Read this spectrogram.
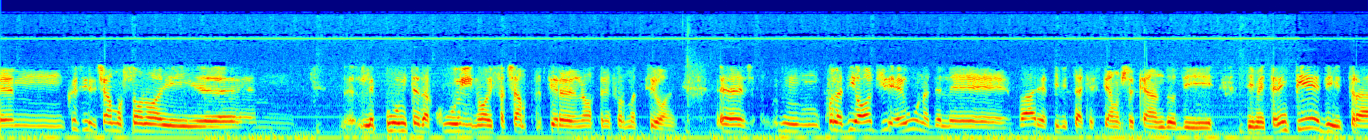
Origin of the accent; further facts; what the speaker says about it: Genoa, Liguria, Italy; now in Rome, Italy; perché ormai io abito a Roma, anche se sono genovese, ma abito dall'88 qui a Roma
